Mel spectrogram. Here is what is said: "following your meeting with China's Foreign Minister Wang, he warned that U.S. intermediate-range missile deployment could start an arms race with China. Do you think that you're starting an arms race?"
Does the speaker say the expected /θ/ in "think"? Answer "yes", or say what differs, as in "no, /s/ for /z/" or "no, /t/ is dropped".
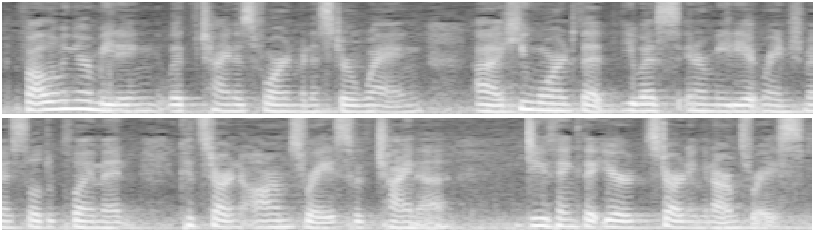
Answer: yes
